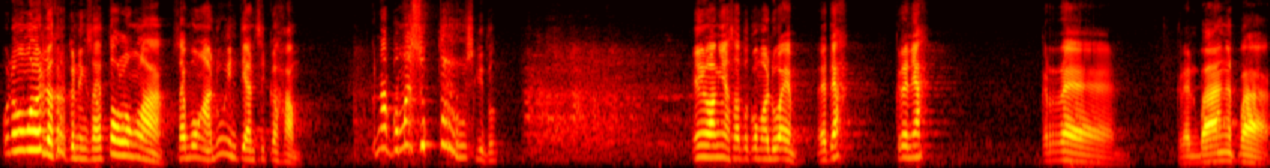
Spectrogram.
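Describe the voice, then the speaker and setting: A man from Indonesia in his thirties giving an animated, joking motivational seminar talk, addressing the audience as Pak. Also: high voice, moderate pace, pauses often. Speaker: motivational speaker on MLM.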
